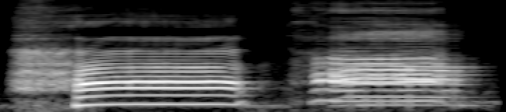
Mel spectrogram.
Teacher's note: ہا نہیں پڑھنی بلکہ اس کو حلق میں سے نکالنا ہے، سینے میں سے نہیں نکالنا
